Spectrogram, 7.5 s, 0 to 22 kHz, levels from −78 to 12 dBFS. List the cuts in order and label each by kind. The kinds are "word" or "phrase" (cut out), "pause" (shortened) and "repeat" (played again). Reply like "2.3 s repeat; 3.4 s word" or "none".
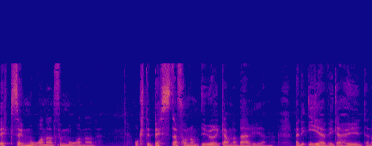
none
